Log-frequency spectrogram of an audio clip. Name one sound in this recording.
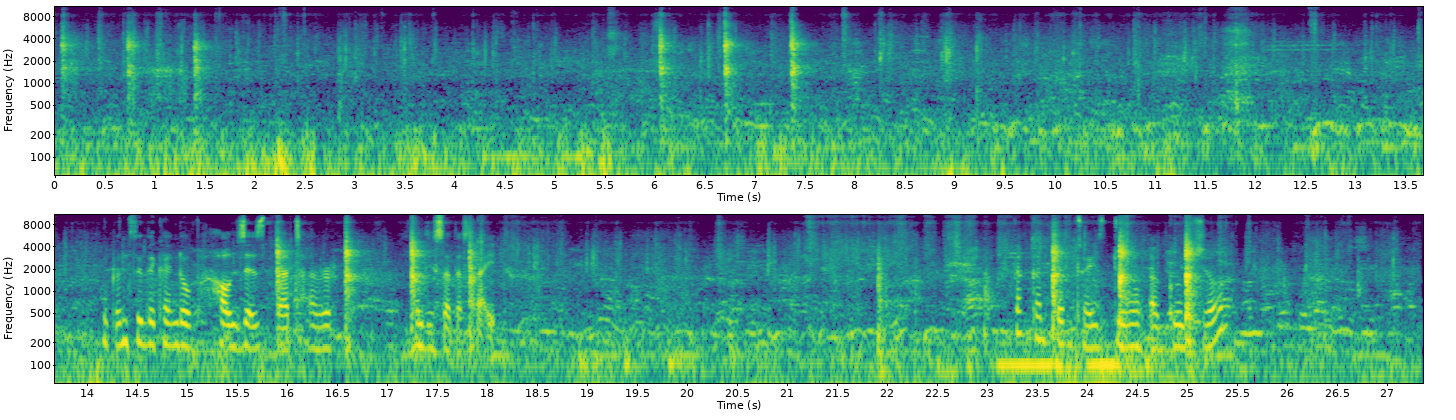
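Footsteps crunch steadily on a dirt path outdoors.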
